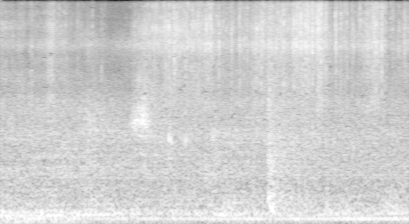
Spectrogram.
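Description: Steady low rumble of parking-garage background noise, with a faint short click a little under three seconds in.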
